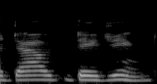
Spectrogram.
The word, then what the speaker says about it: Tao Te Ching: And Nicole's completing her book on the Tao Te Ching.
